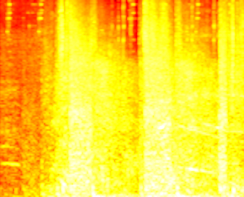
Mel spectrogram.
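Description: Gunfire in the Western shooter game Fistful of Frags: several loud, rapid bursts of shots roughly a second apart over a dull background.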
